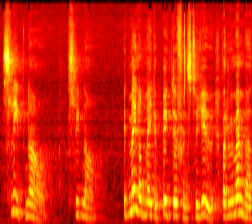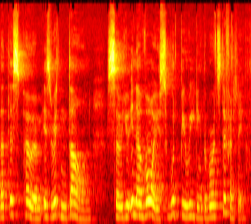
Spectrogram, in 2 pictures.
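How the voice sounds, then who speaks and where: Woman calmly explaining in an echoey room. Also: medium pitch. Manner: calm, measured, explanatory. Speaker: video blogger explaining a poem. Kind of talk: scripted literary analysis. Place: school building indoors.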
